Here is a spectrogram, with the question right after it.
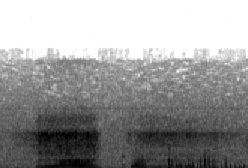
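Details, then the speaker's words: Sleeping pet lying with one paw in the air and one at its side, snoring just after midnight: a short, harsh, whistling snore on the in-breath, then a rattling, fluttering breath out. "one hand in the air one hand in the side of course it's a loud breathing or in this case snoring how you doing baby"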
